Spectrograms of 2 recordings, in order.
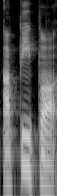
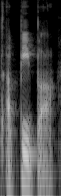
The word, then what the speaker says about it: APIPA: And yes, I know I'm pronouncing it incorrectly, but you know, as long as you guys know what I mean. you spell it as API AA and I call it aipa.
